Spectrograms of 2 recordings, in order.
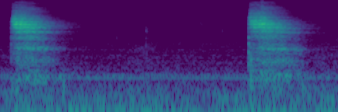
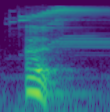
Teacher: she stops herself just before she makes the T sound. When you make the T sound, you push air out of your mouth.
